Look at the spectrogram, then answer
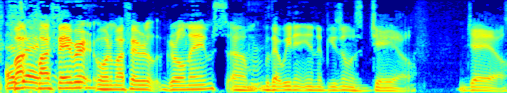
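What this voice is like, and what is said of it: Texas accent. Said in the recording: “that's my Texas accent coming out.”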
